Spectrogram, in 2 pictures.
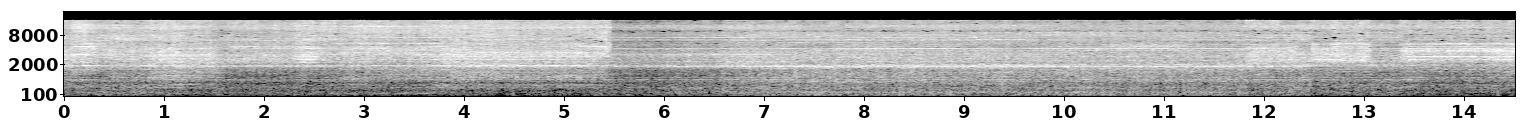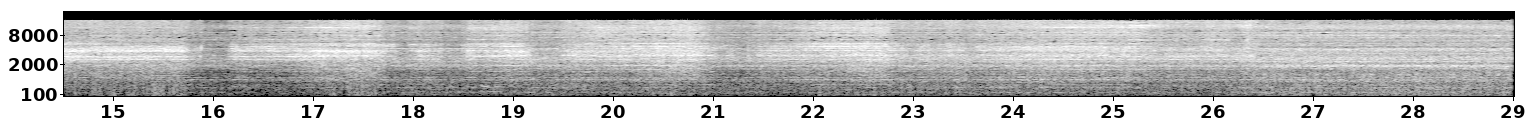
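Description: A 16-speed bandsaw running steadily and cutting a curve through a stack of plywood, a continuous sawing noise with a few brief dips as the feed eases off.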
